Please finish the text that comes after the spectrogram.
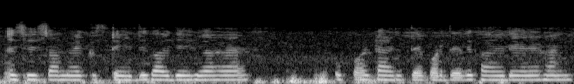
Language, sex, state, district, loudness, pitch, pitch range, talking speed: Punjabi, female, Punjab, Fazilka, -15 LUFS, 210 Hz, 205-210 Hz, 190 wpm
